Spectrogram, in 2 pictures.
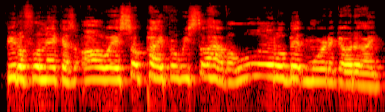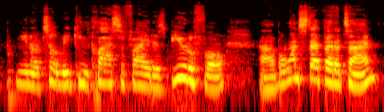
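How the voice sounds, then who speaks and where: A man's voice: sits high, fairly quick. A man hosting a live wreath-making stream, chatty and upbeat, often talking to his viewers as he works. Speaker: host, wreath designer. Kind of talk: live craft demonstration.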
